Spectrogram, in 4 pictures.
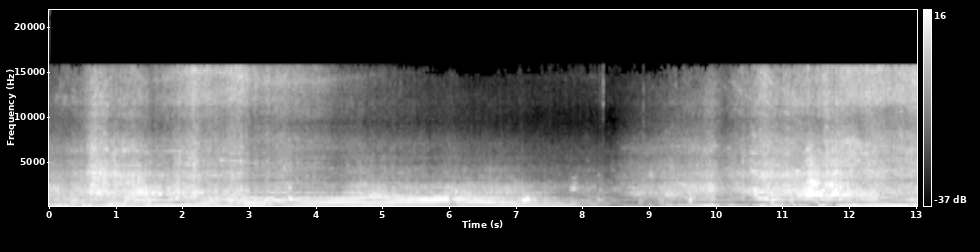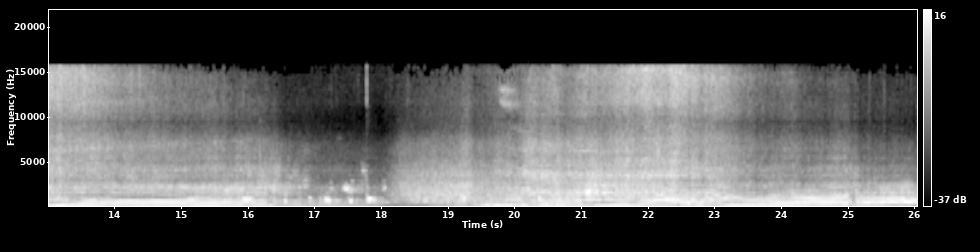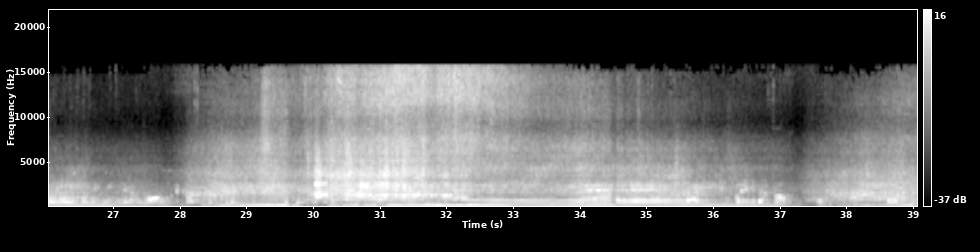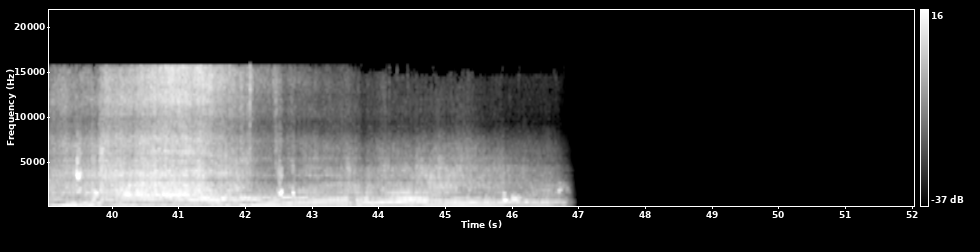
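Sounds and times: race car engines at high revs: 0.0 - 47.0.

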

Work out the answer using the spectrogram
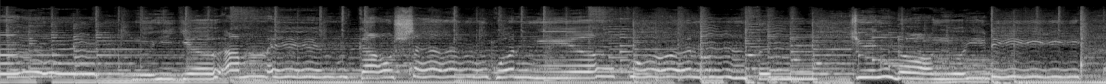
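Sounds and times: band with steady bass line: 0.0 - 11.0.

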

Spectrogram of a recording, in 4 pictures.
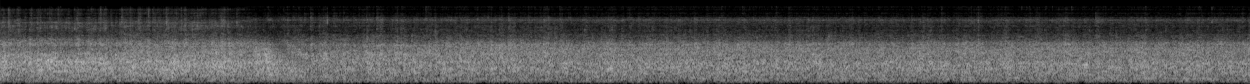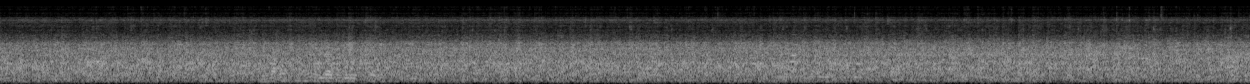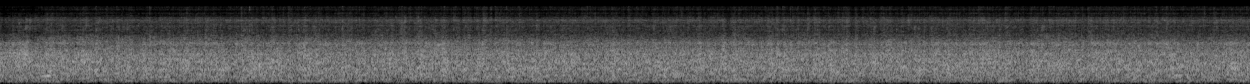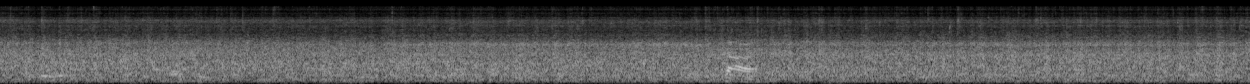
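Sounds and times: heavy rain pouring: 0.0 - 50.0.

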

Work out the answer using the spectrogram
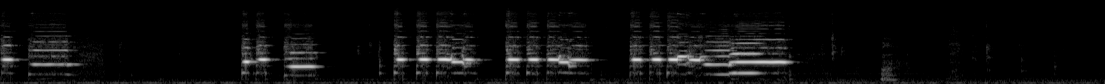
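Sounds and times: flute handling clicks: 3.5 - 4.1.

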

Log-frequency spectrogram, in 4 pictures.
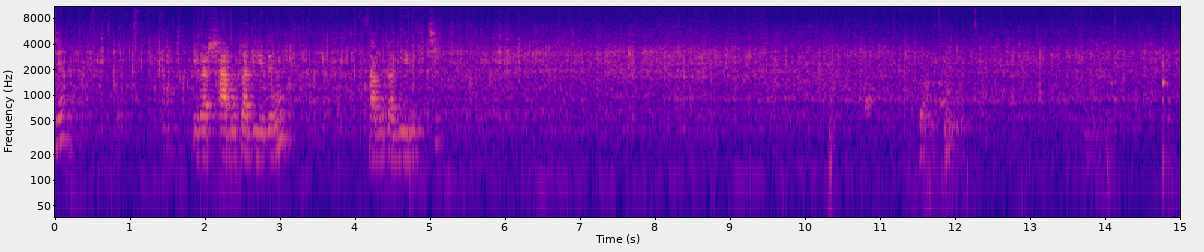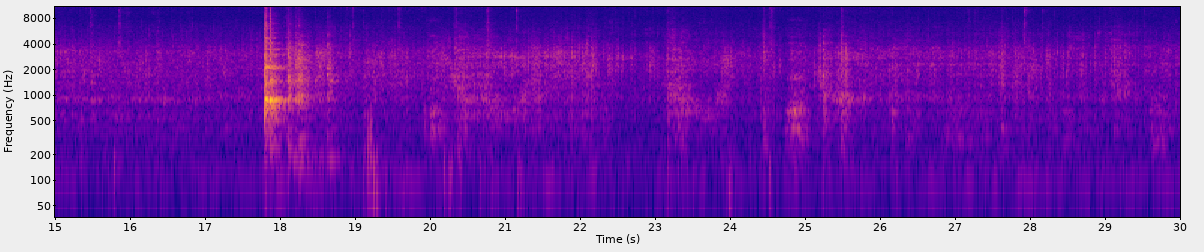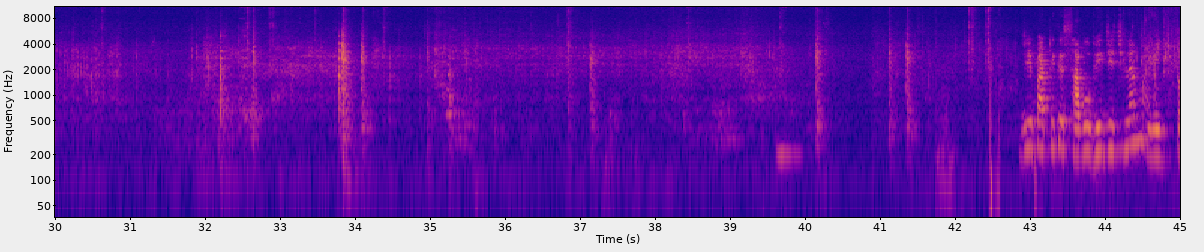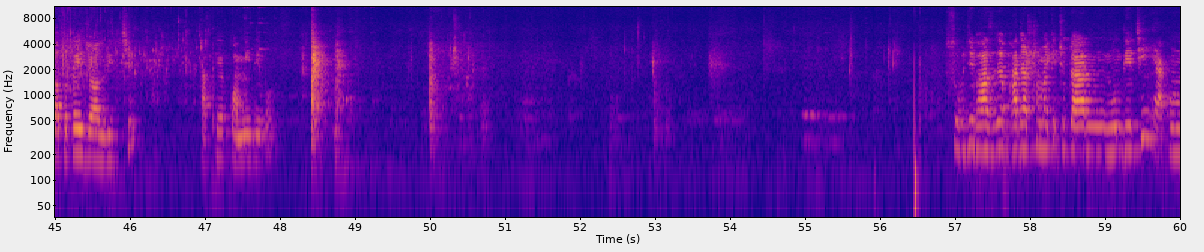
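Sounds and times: spatula scraping a metal wok: 35.1 - 36.2.

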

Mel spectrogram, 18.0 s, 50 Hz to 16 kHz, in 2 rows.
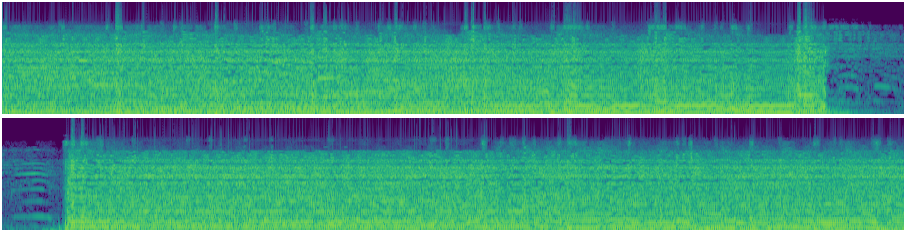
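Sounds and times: rock band playing: 0.0 - 8.8, 9.6 - 18.0.

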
